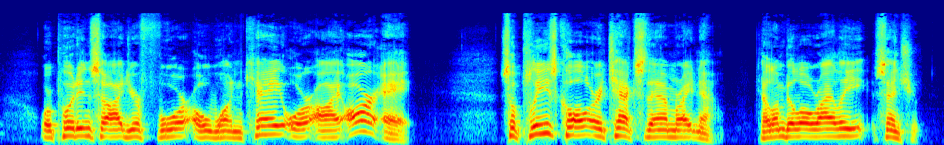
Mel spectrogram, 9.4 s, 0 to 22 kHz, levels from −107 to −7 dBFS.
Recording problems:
none

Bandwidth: 15.5 kHz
